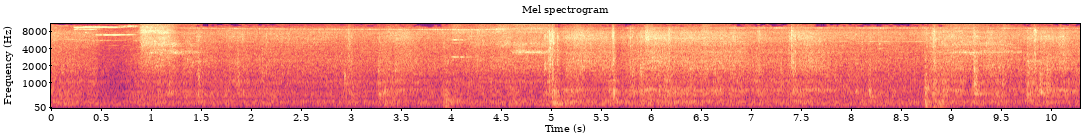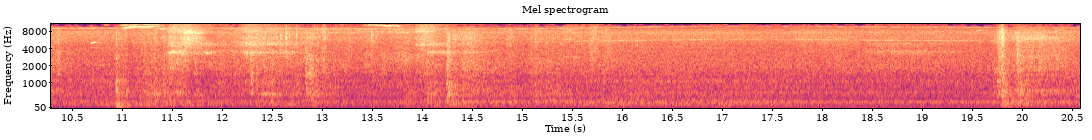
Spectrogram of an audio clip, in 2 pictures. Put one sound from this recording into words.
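Plastic bins clatter and bang against metal.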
